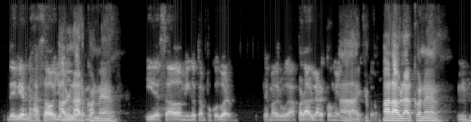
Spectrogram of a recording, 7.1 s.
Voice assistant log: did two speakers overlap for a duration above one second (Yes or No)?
No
